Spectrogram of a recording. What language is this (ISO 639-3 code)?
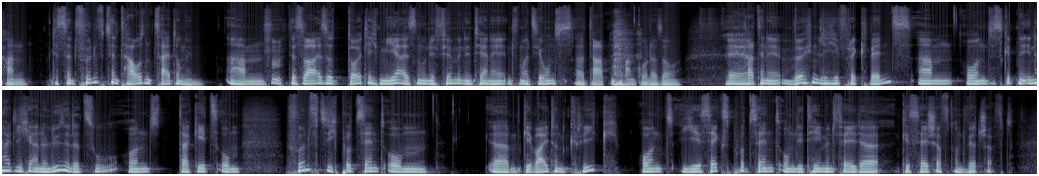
deu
